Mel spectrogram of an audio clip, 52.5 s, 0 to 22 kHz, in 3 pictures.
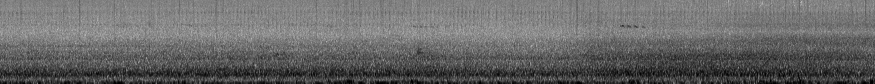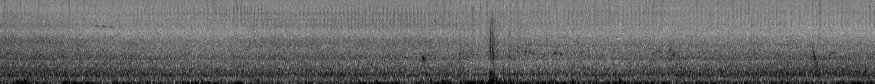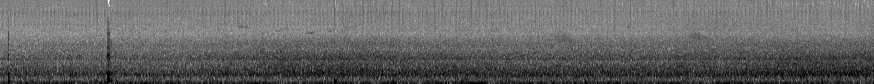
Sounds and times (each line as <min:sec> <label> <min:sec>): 0:00.0 cicadas 0:52.4
0:25.2 birds 0:42.9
